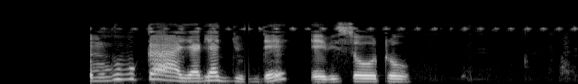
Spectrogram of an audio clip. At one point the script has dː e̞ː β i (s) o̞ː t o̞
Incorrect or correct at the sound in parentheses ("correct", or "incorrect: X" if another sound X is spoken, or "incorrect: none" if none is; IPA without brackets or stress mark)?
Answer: correct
